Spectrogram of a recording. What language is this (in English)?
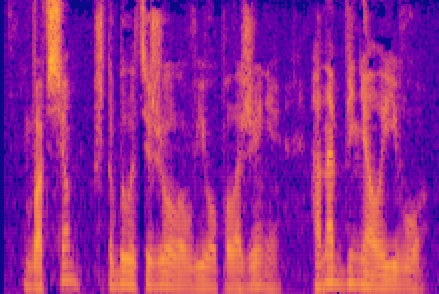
Russian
